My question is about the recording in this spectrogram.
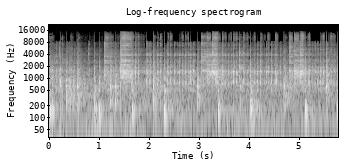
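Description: Street bucket drumming: drumsticks beat a fast, busy rhythm on upturned buckets, with deep bucket thumps underneath. Cymbals lying flat on the pavement crash a few times.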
